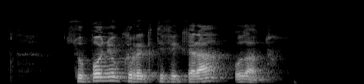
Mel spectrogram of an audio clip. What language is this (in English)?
Galician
